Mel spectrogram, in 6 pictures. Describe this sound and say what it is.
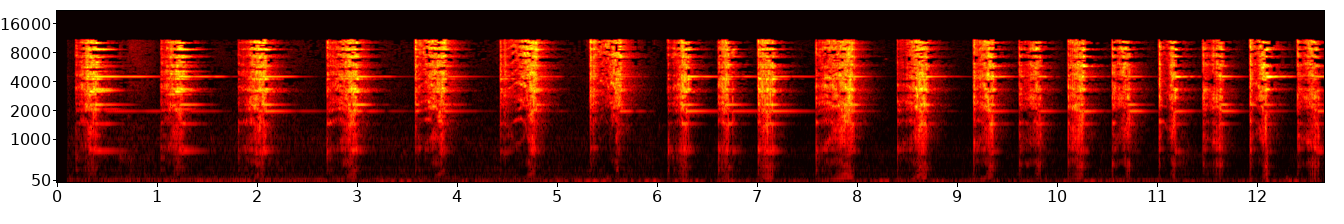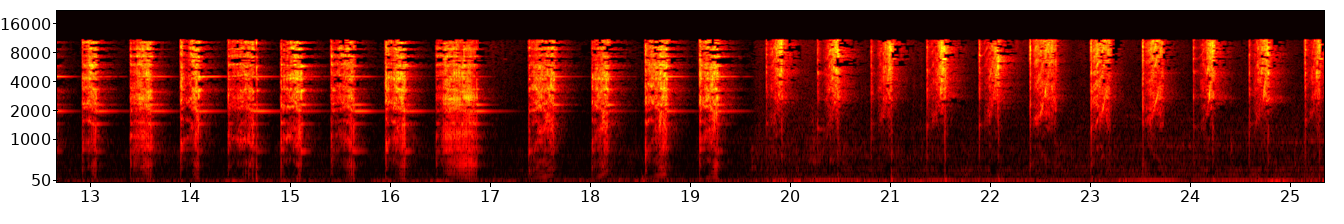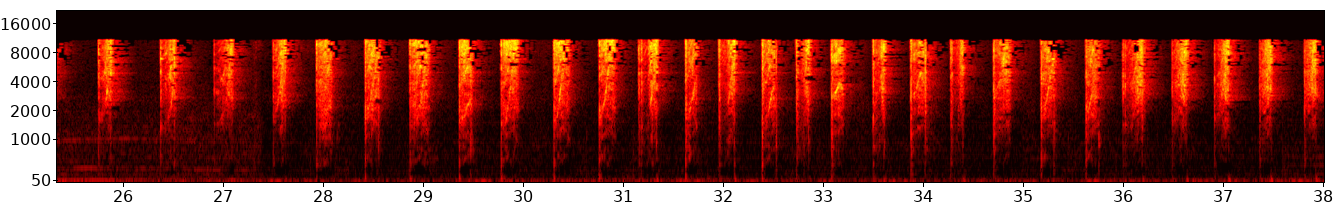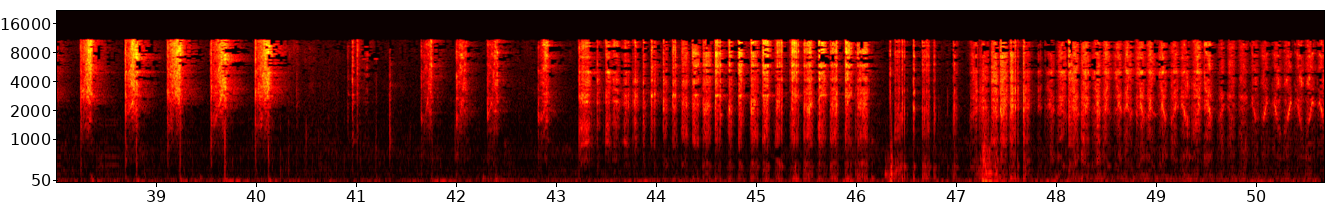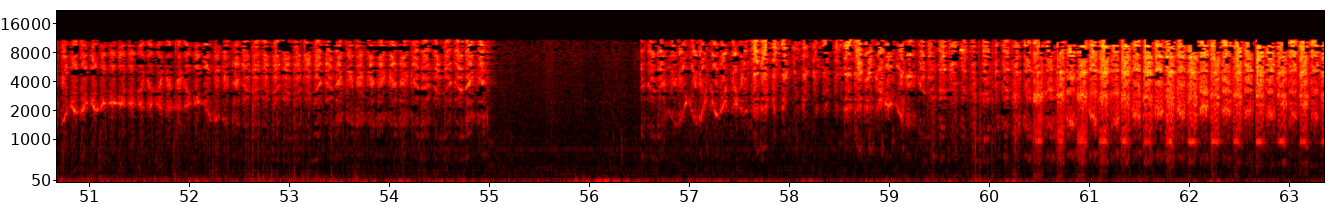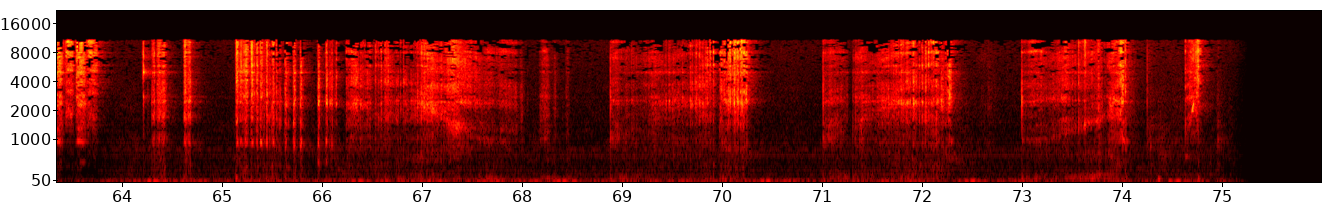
sharpening knife
blade, knife, sharpening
